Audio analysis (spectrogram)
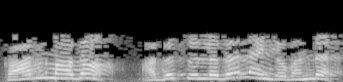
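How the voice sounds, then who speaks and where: A woman's voice: very high-pitched, moderate pace, recorded from a distance. A naive young woman in love. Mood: earnest. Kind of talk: comedy film dialogue. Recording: tinny lo-fi echoey film audio.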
